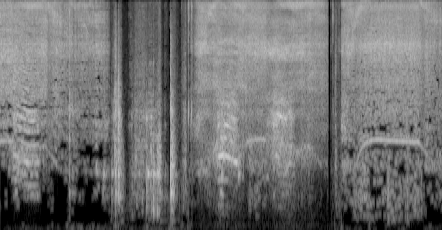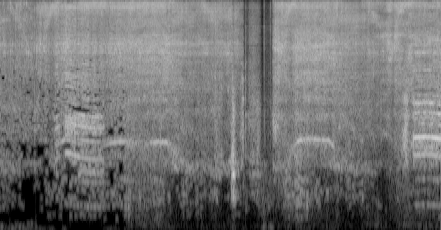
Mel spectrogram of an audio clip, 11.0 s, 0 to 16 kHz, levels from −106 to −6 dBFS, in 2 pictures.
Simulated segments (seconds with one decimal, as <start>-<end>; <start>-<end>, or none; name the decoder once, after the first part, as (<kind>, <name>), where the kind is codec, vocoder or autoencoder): 2.4-4.1 (autoencoder, DAC-VAE); 7.1-11.0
